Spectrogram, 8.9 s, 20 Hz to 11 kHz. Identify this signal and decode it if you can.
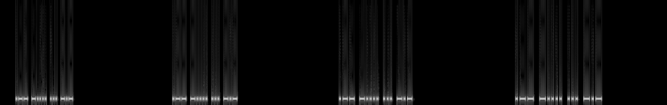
Morse code, heard as a keyed tone, about 56 wpm, 700 Hz. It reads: W6SK W6SK W6SK W6SK
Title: Speed Racing - USA 1x2 Call Signs 45wpm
